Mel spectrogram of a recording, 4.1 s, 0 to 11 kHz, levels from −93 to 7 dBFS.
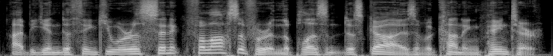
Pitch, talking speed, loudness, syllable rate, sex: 115 Hz, 245 wpm, -17 LUFS, 7.2 syllables/s, male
